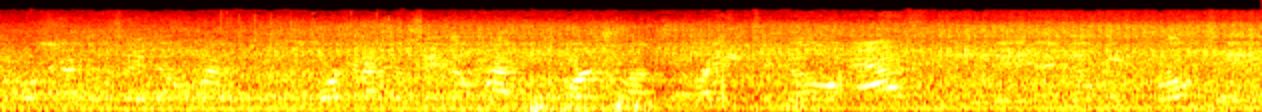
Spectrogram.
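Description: Steady low hum of idling diesel semi-trucks, with a couple of thumps about halfway through.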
